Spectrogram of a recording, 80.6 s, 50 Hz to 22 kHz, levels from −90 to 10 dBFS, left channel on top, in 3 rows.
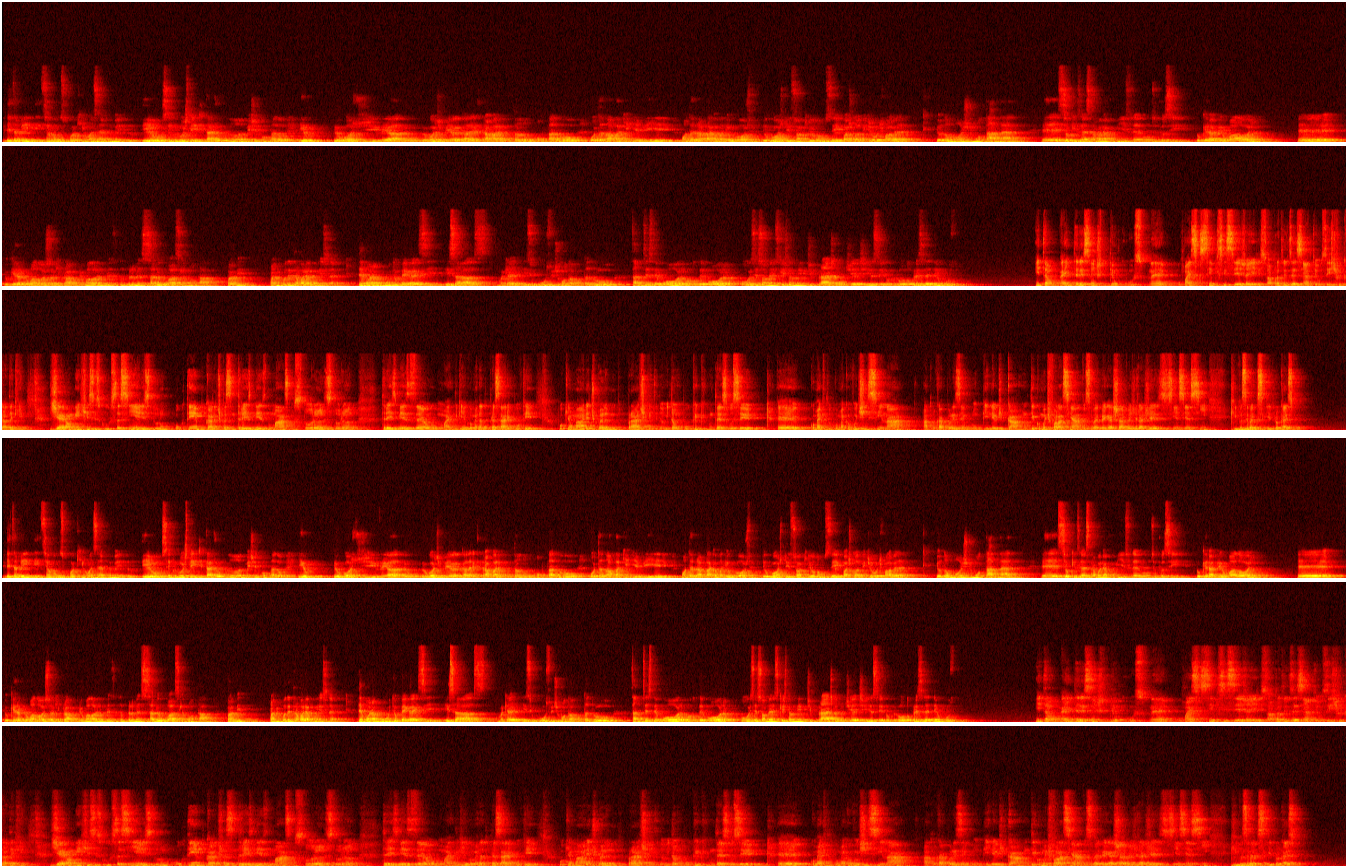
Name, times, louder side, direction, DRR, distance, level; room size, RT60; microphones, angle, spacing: voice 1, 0.1-6.2 6.6-11.5 11.7-13.3 13.6-18.1 18.7-20.4 20.8-23.6 23.9-25.1 25.9-26.6 26.9-31.0 31.4-31.7 32.2-33.5 34.0-36.4 36.6-39.0 39.5-41.4 41.6-45.9 78.3-78.7, right 2 dB, 65° right, 2 dB, 0.5 m, -25 dB
voice 2, 47.5-68.7 69.0-69.7 69.9-71.7 72.1-79.6, left 3 dB, 65° left, 3 dB, 0.4 m, -33 dB
3.0 x 2.7 x 2.9 m, 1.3 s
head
